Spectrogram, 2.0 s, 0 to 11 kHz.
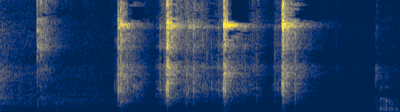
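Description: Slide of a Smith & Wesson M&P9c compact 9mm pistol being racked by hand to clear the chamber: a quick run of sharp, ringing metal clicks and clacks.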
